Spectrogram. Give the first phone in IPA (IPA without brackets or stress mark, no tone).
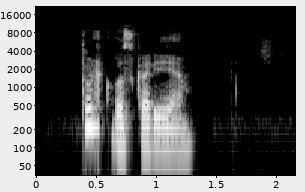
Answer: t̪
